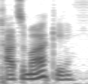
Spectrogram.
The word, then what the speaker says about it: Tatsumaki: Tatsumaki versus Jean Grey. Did I say that right? – Tatsumaki.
